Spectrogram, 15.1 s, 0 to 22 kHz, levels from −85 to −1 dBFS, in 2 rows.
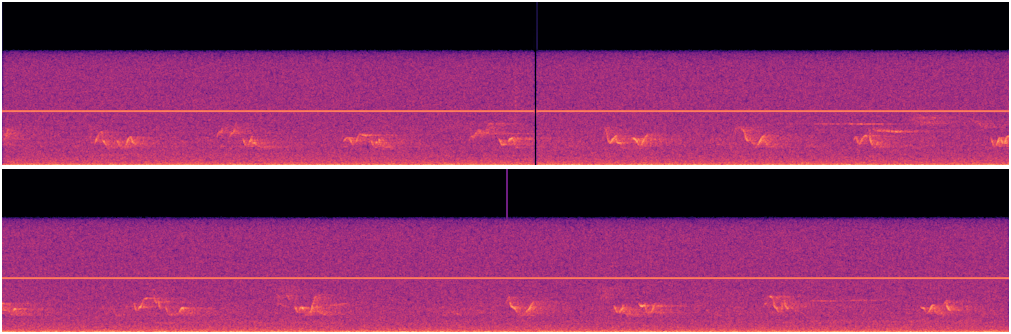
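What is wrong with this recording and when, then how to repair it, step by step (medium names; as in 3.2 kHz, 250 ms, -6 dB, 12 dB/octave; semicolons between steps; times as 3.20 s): whine 7.3 kHz -24 dBFS
3.99–4.01 s: dropout 23 ms
11.34 s: pop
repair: de-click; band-stop 7.3 kHz, Q 30; interpolate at 3.99 s, 23 ms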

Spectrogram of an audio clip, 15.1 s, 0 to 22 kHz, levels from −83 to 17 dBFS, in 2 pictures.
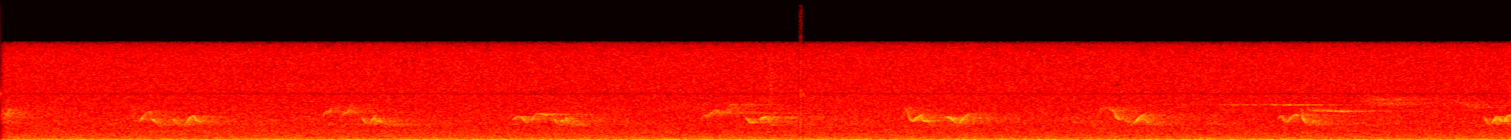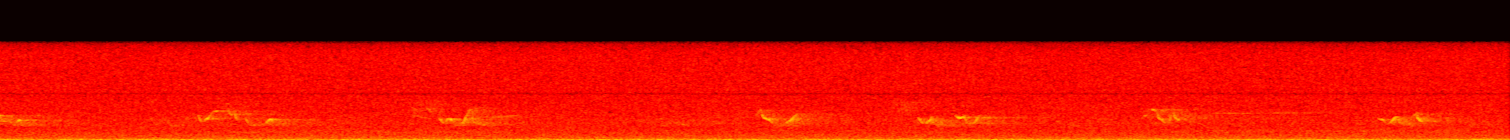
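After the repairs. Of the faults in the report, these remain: nothing left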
